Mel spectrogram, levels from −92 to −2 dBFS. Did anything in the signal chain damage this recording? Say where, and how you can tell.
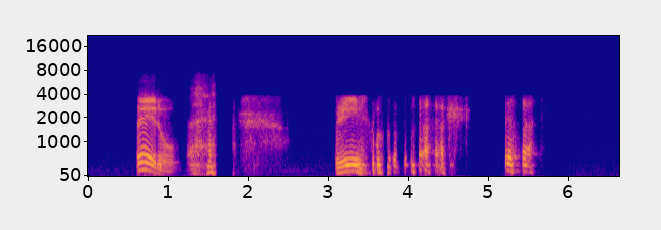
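Yes. Handover gap, network stage, 1.59 to 1.81 s: the speech cuts out for 220 ms while the call switches networks and no frames arrive.

Fallback to narrowband, codec stage, from 1.81 s to the end: everything above 4 kHz disappears as HD Voice at 12.65 kbit/s drops to AMR-NB at 7.4 kbit/s, sounding duller and rougher.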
